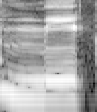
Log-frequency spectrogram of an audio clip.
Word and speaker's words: make: आगे लिखा है MAKE। तो देखिए MAKE, तो ये आपका क्या है? मेक है। क्या है? मेक है। तो यम ए की मात्रा और के से आपका का हो गया आपका मेक। तो यहाँ भी आपने ई का प्रोनाउंसिएशन नहीं किया है, तो ये मेक है।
